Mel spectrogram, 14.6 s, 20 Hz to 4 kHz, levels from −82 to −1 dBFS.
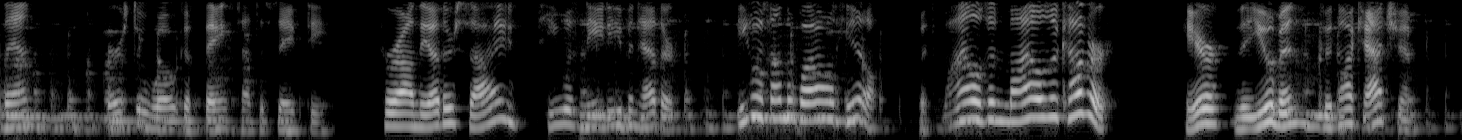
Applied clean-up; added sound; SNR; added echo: neural mask model DeepFilterNet 3.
